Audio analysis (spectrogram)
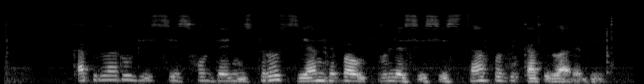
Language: Georgian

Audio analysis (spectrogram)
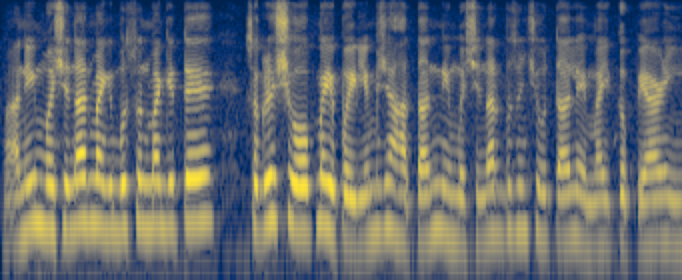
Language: Konkani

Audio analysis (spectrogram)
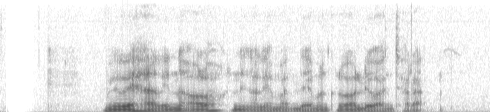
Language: Sundanese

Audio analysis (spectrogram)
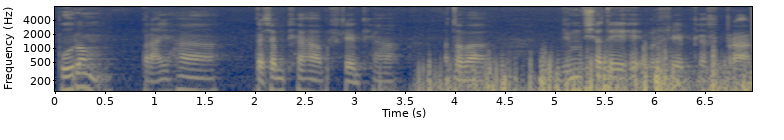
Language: Sanskrit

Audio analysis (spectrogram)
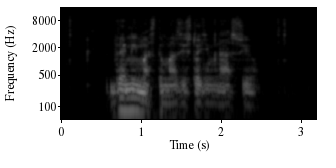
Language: Greek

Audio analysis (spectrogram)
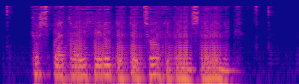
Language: Mongolian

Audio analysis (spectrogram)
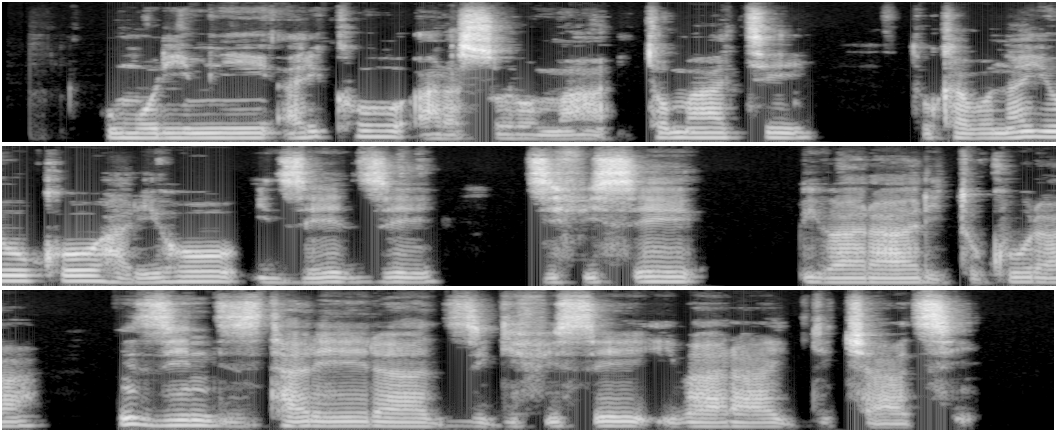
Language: Rundi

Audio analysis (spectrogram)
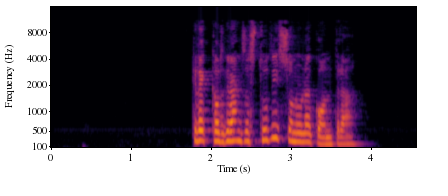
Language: Catalan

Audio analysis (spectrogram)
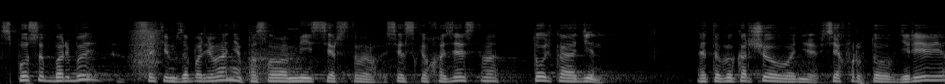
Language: Kazakh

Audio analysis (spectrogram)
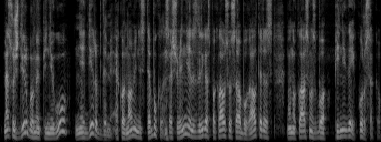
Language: Lithuanian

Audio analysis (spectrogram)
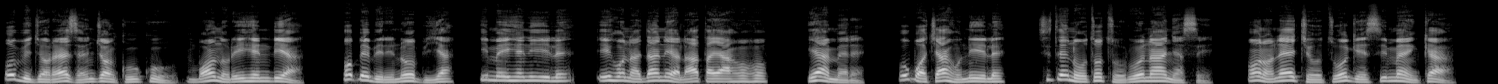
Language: Igbo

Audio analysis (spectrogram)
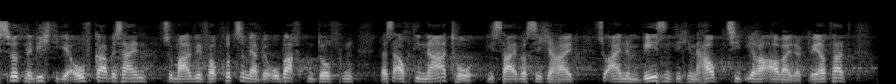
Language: German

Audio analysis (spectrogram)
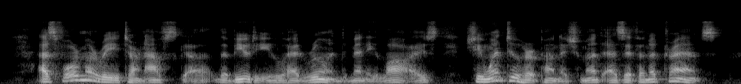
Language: English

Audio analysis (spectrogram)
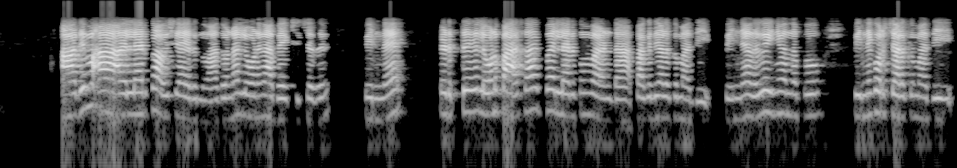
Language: Malayalam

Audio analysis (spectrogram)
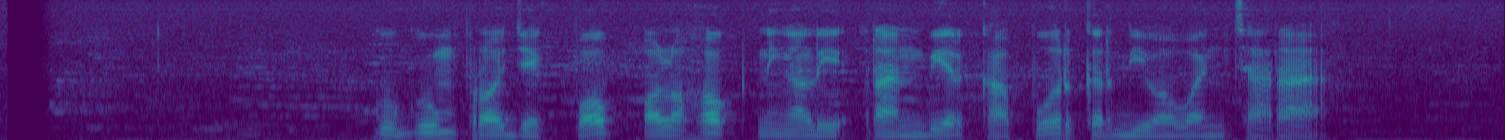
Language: Sundanese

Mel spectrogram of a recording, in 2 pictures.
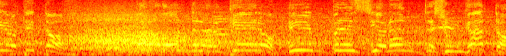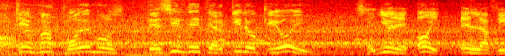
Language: Spanish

